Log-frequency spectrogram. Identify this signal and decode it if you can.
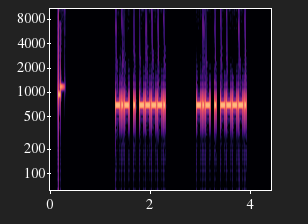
Morse code, heard as a keyed tone, about 40 wpm, 700 Hz. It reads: KE9 KE9
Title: USA Call Sign Prefixes - Repeated 2x - 40wpm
